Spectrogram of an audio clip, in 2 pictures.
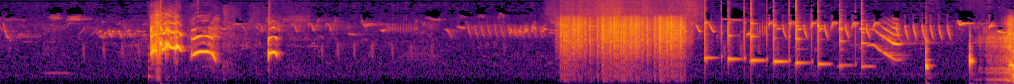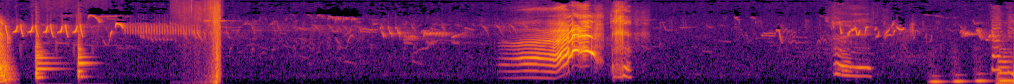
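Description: A series of whimsical cartoon sound effects with quiet gaps between them: whistling chirps, a burst of hiss, a descending run of short beeping notes, a sharp click, and a rising warbling glide. They mark the pumpkin's face pieces vanishing one by one.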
